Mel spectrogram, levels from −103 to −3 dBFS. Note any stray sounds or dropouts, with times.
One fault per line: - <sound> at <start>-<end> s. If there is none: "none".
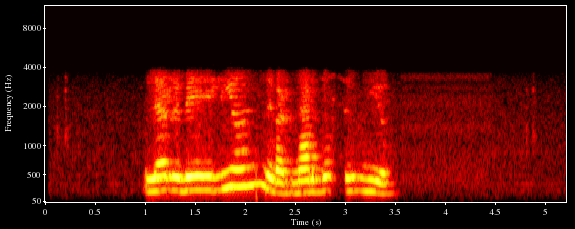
none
